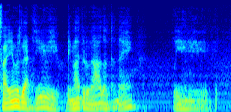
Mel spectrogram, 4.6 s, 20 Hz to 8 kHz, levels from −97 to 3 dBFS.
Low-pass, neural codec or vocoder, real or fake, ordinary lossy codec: 7.2 kHz; codec, 16 kHz, 1 kbps, FunCodec, trained on Chinese and English, 50 frames a second; fake; none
